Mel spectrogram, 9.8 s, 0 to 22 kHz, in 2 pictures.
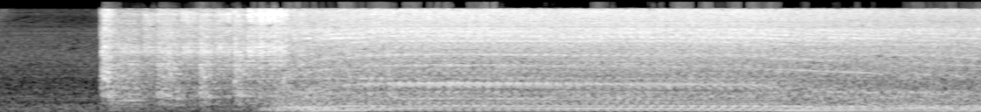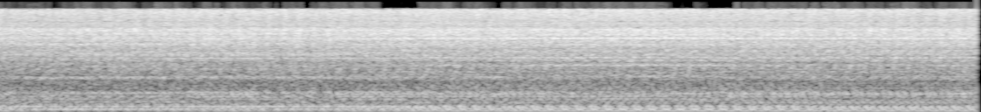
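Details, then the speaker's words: Subaru WRX STI EJ25 2.5L boxer with timing cover off cranks, catches and settles to rough idle with a steady rapid knock; bought already knocking; hydraulic timing tensioner failure suspected, not confirmed. "this is that engine knock we had problem when I picked it up I know it was knocking already"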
